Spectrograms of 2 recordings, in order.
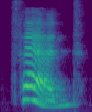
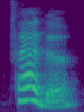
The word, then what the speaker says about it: Pferd: You say the P, but lightly, and the stress here is on the letter F. Das Pferd, die Pferde, das Pferd, die Pferde.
